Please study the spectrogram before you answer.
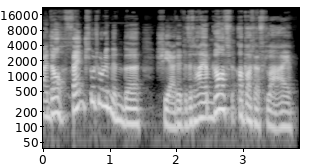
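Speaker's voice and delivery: high, loud haughty rebuke; Mary Poppins rebuking the keeper; prim rebuke. A narrator's reading. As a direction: put him in his place.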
